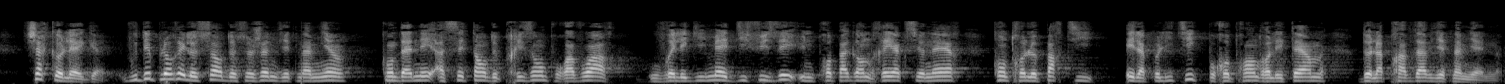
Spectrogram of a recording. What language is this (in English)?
French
